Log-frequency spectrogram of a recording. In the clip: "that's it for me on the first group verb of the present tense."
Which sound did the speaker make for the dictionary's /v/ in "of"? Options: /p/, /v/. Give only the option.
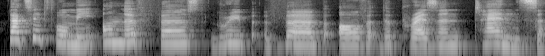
/v/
